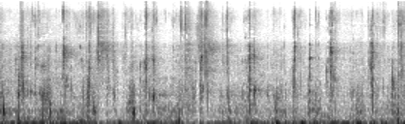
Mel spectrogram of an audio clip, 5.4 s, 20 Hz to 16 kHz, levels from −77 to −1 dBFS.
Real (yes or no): yes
